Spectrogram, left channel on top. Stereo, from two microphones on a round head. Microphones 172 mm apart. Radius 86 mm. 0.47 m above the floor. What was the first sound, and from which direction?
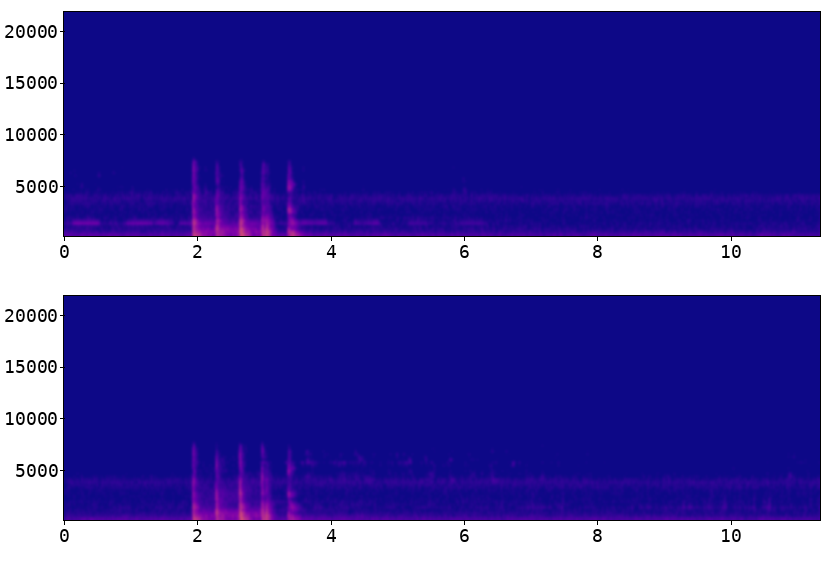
Running footsteps, centre (ahead or behind).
